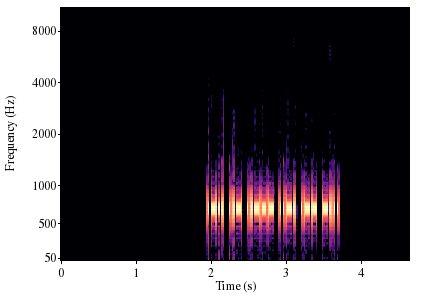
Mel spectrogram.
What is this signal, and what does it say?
Morse code, heard as a keyed tone, about 50 wpm, 700 Hz. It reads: LU2FWB
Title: DXCC-100 Call Signs - 6 Characters - Repeated 2x - 50wpm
